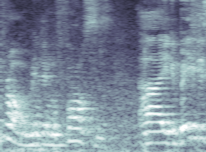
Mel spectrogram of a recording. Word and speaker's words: Morphosis: Morphosis. Most deaf, but just to clarify first, it's spelled Morphosis, like you're literally meeting a morphosis.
